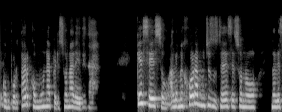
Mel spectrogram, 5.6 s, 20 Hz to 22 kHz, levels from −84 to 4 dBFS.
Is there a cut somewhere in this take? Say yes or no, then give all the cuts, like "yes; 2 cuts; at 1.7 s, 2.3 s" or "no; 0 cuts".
yes; 1 cut; at 1.6 s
